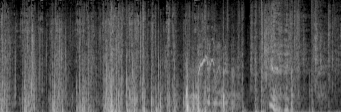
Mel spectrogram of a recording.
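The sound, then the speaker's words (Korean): A rider gallops on horseback toward Onyang, with steady, rapid clip-clop hoofbeats throughout and a horse whinnying partway through. “그가 잠시 온양에 머물러 있을 때 말을 달려 그를 쫓아온 사람이 있었습니다.”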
